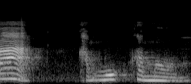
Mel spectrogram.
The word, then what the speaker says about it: ขะมุกขะมอม: นะ คะ อ่าขะมุกขะมอม ค่ะ อย่า อ่าน ผิด นะ คะ ไม่ ใช่ ขมุก ค่ะ มอง นะ คะ อ่าน ว่า ขะ มุก ขะ มอง ค่ะ คะ อัน ที่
